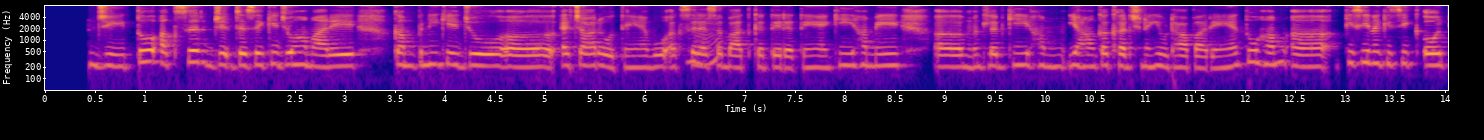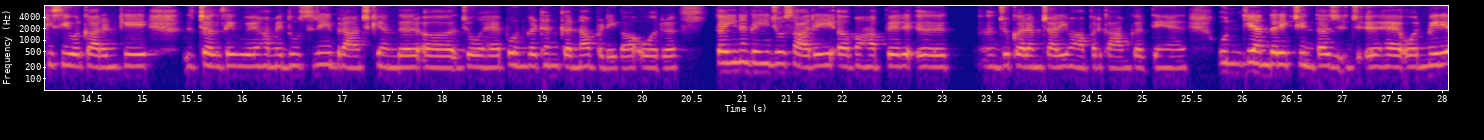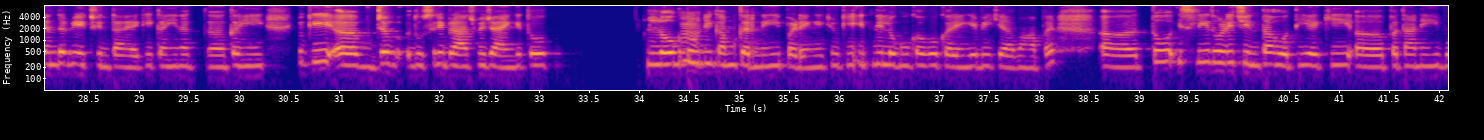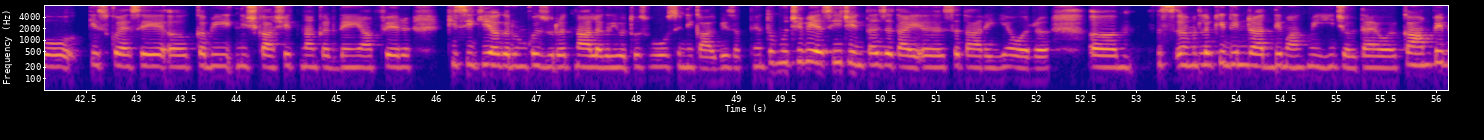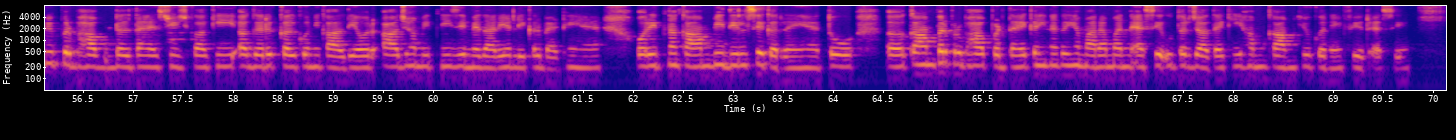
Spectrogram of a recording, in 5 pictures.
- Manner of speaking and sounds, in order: in English: "ब्रांच"; in English: "ब्रांच"; other background noise
- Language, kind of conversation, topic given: Hindi, advice, कंपनी में पुनर्गठन के चलते क्या आपको अपनी नौकरी को लेकर अनिश्चितता महसूस हो रही है?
